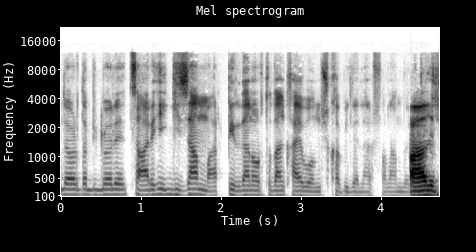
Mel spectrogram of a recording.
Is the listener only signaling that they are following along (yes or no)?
no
